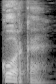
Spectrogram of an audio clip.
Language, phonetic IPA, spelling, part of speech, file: Russian, [ˈkorkə], корка, noun, Ru-корка.ogg
- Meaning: 1. crust, scab 2. rind, peel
